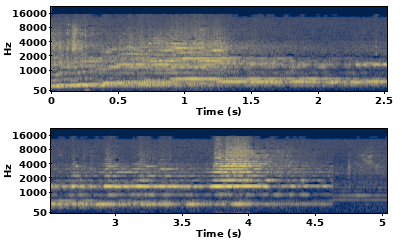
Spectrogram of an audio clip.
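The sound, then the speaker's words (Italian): A loud electronic instrument built with an Arduino, an accelerometer and a touch sensor, working as a keyboard without keys, plays a sustained, buzzy synth tone that slides upward at the start, holds a rich steady pitch, shifts slightly, then drops in volume near the end, with no voices. “C'è Arduino e un accelerometro posto proprio qui sotto, un sensore di tocco. Appunto, questo funziona da, da tastiera senza tasti”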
